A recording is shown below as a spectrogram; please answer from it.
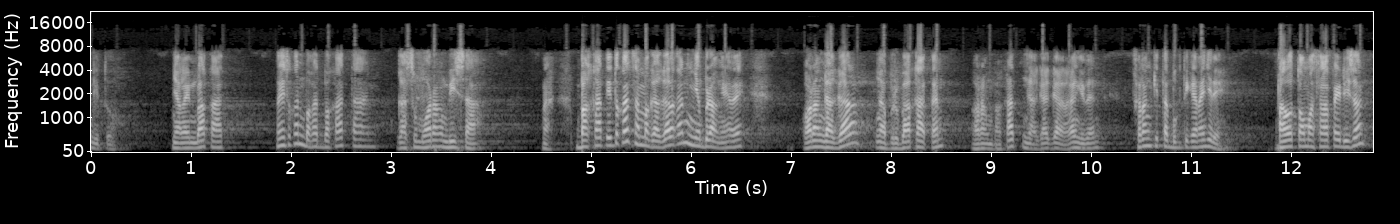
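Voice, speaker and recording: Guy with doing a motivational talk, high voice, cracking jokes, big reverby hall. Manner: joking, animated, addresses audience directly. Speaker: motivational speaker.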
